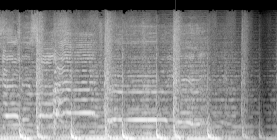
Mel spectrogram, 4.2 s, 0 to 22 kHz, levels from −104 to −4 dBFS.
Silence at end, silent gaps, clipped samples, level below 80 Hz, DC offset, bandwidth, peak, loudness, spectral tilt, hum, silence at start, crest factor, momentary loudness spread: 0 s; none; under 0.1%; -16 dBFS; under 0.1%; 16 kHz; 0 dBFS; -12 LUFS; -4.5 dB/octave; none; 0 s; 12 dB; 12 LU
